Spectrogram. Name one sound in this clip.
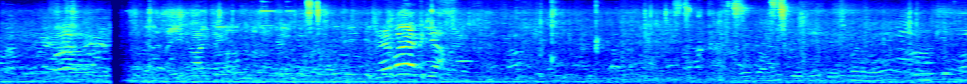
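Several men talk and call out loudly nearby.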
